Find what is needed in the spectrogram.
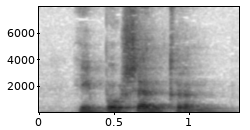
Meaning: hypocentre
- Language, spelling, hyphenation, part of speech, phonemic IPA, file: Dutch, hypocentrum, hy‧po‧cen‧trum, noun, /ˌɦi.poːˈsɛn.trʏm/, Nl-hypocentrum.ogg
